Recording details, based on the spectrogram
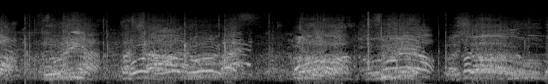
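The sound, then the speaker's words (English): A large crowd of Assad supporters in Damascus cheers and chants, greeting Russian Foreign Minister Sergei Lavrov, in loud, rhythmic bursts, many voices rising and falling together in repeated surges with brief dips between them. “On Tuesday, Russian Foreign Minister Sergei Lavrov was greeted by cheering crowds of Assad supporters in Damascus.”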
